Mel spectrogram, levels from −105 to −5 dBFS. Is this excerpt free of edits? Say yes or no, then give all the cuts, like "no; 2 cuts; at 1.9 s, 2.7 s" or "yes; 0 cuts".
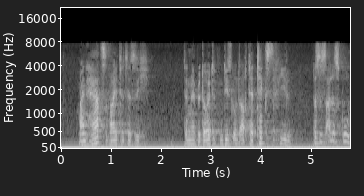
no; 2 cuts; at 3.4 s, 4.2 s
